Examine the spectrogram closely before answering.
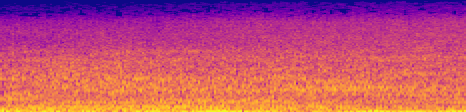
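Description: Steady engine hum and road rush of a moving vehicle, heard from inside the cabin.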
